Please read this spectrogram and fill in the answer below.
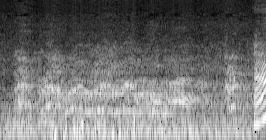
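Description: Stray dogs barking and yipping in the street, several faint arching calls over a low steady rumble.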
